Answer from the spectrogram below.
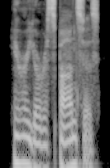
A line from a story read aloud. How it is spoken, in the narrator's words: whispered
